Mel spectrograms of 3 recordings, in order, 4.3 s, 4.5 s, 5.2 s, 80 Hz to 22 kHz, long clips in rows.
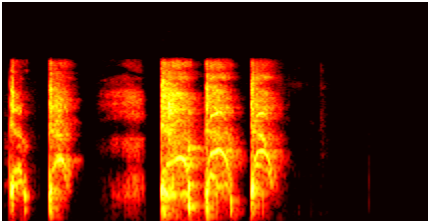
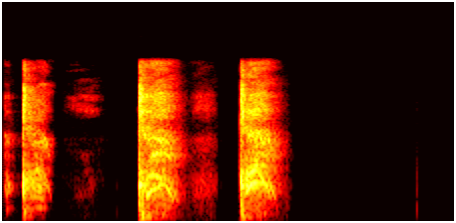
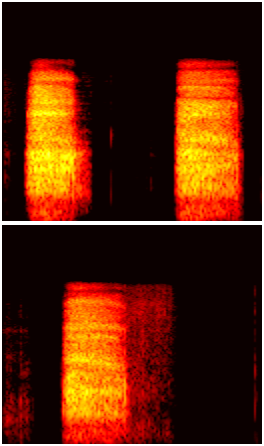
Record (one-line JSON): {"cough_length": "4.3 s", "cough_amplitude": 28912, "cough_signal_mean_std_ratio": 0.42, "three_cough_length": "4.5 s", "three_cough_amplitude": 31384, "three_cough_signal_mean_std_ratio": 0.34, "exhalation_length": "5.2 s", "exhalation_amplitude": 16922, "exhalation_signal_mean_std_ratio": 0.45, "survey_phase": "alpha (2021-03-01 to 2021-08-12)", "age": "45-64", "gender": "Female", "wearing_mask": "No", "symptom_fatigue": true, "symptom_fever_high_temperature": true, "smoker_status": "Never smoked", "respiratory_condition_asthma": false, "respiratory_condition_other": false, "recruitment_source": "Test and Trace", "submission_delay": "2 days", "covid_test_result": "Positive", "covid_test_method": "RT-qPCR"}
